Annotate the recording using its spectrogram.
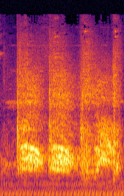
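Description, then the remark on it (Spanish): Dozens of protesters chant "no es sequía, es saqueo" in unison on a Monday night in front of the presidential residence in Uruguay's capital, loud rhythmic shouted phrases repeating about every half second, with a steady low hum running underneath. “Al grito de no es sequía, es saqueo, decenas de personas se manifestaron en la noche del lunes frente a la residencia presidencial de la capital uruguaya.”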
